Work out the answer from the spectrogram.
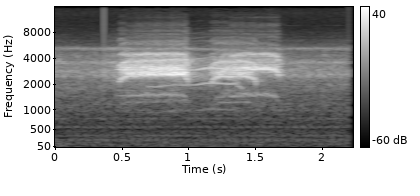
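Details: Young Peregrine falcon returning to the nest in Harrisburg, USA, uttering a single grating wail that falls away into a second, softer note.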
